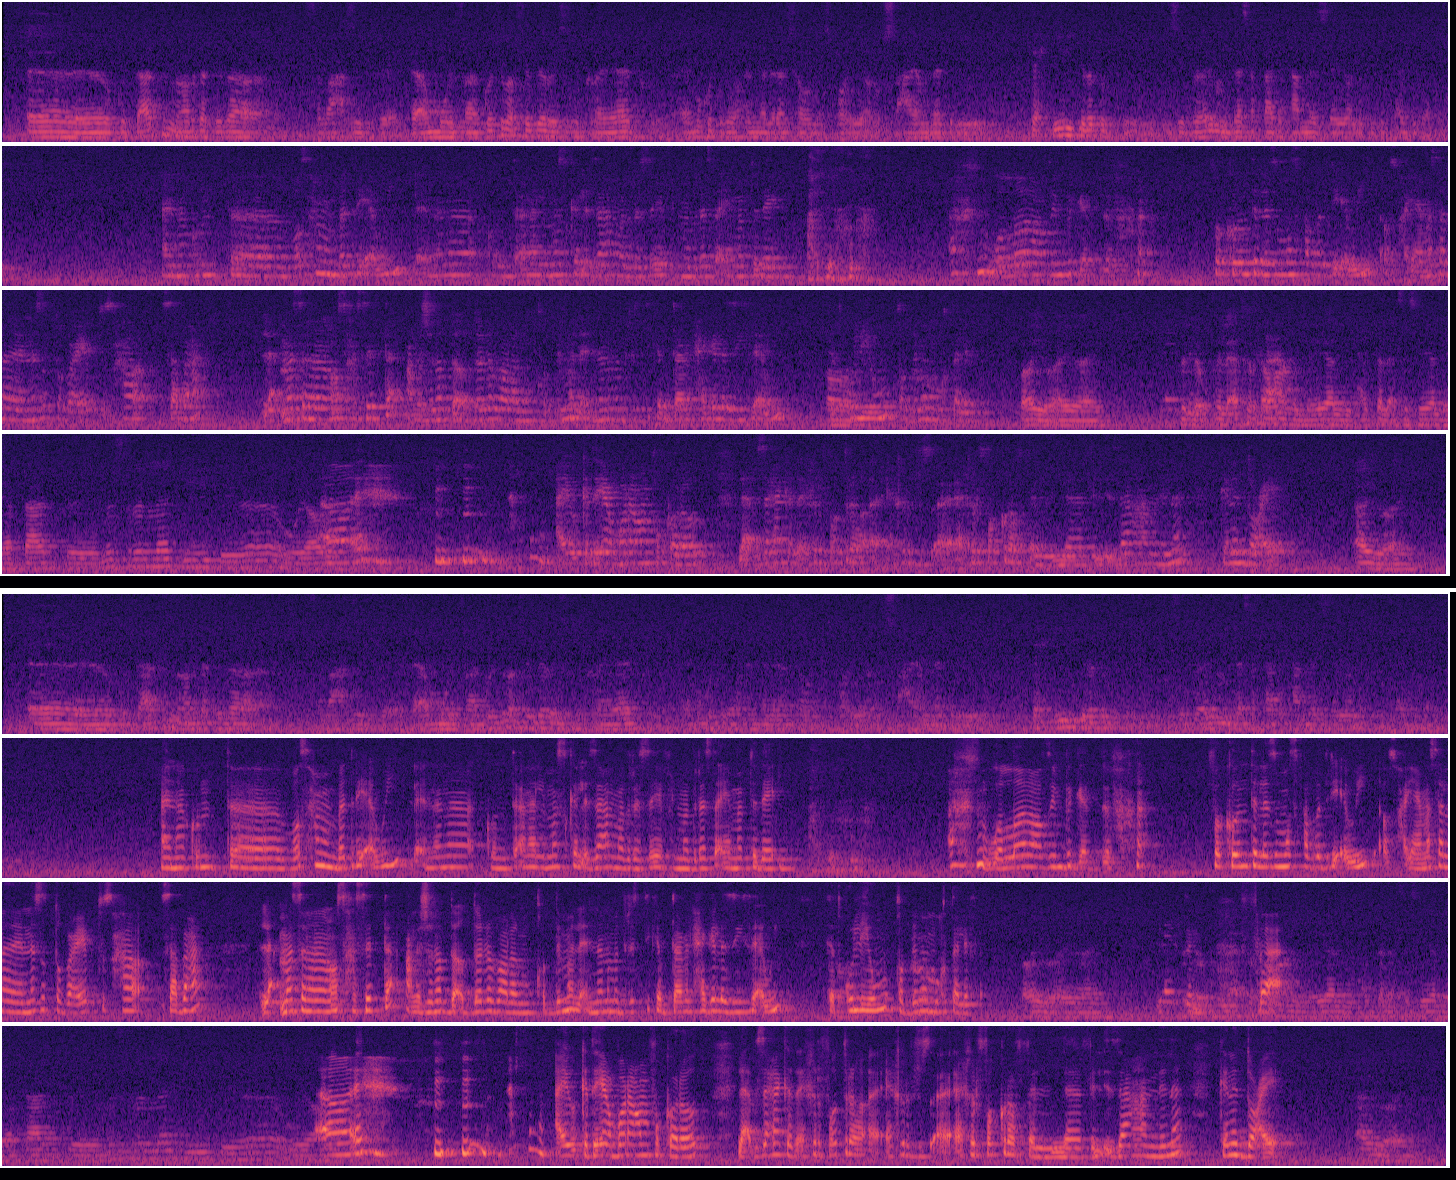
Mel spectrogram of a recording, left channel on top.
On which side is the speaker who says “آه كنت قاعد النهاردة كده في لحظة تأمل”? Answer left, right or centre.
Left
